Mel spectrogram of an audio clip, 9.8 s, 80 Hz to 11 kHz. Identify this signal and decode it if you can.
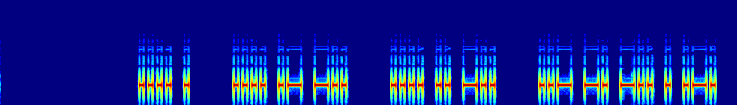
Morse code, heard as a keyed tone, about 20 wpm, 700 Hz. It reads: HE HAD HID UNDER
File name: 20 WPM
